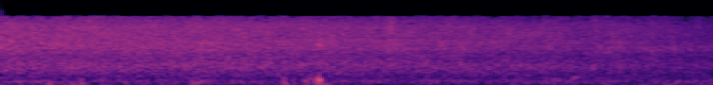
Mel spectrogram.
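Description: An audience applauds in thanks for the participants' presence and sharing, a dense, steady wash of many hands clapping together, holding fairly even for a few seconds before easing off slightly at the end, with no voices over it.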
